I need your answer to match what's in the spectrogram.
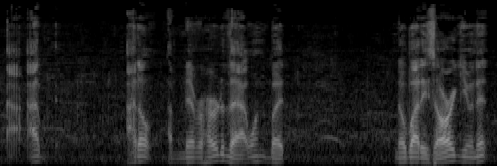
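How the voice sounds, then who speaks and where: Low-voiced folksy football color man. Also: fairly even intonation, normal speed, darkish tone. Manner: chatty, folksy analysis with homespun sayings. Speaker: color commentator. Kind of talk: live high school football commentary. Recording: outdoor game noise in the background.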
